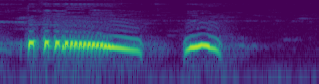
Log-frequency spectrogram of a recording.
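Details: Spotted dove decoy cooing to lure and provoke a rival, Vietnam; a stuttering lead-in sliding into a long, slightly falling coo, then one short arched note.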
